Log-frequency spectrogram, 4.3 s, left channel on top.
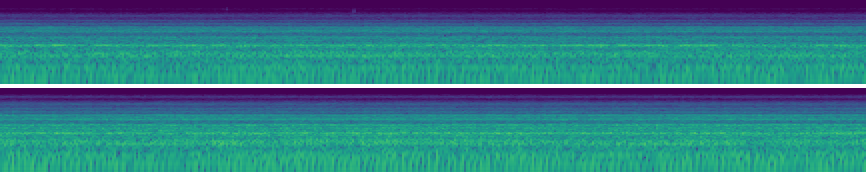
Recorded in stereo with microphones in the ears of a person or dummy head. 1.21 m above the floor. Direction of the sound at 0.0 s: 65° right (ahead or behind).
